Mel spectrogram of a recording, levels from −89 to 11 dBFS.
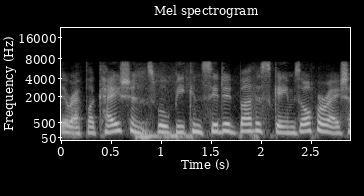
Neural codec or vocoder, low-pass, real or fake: codec, 16 kHz in and 24 kHz out, 1 kbps, XY-Tokenizer; 7.2 kHz; fake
